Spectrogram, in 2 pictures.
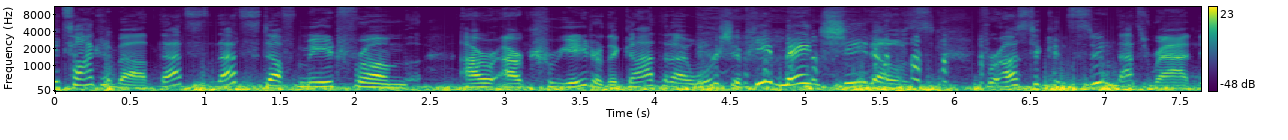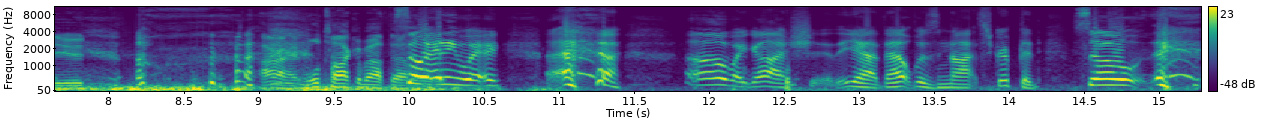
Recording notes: Recorded from the Oyster Dome. We recorded live from the top of the Whatcom famous Oyster Dome.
